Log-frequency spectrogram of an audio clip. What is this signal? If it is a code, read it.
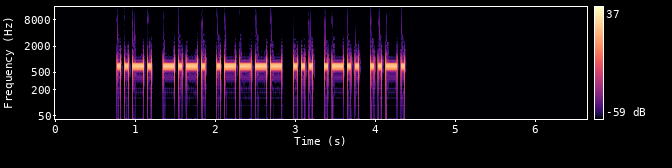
Morse code, heard as a keyed tone, about 25 wpm, 700 Hz. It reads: FC1SLF
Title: DXCC-100 Call Signs - 6 Characters - 25wpm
